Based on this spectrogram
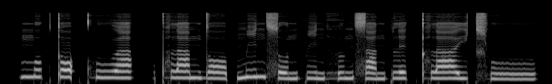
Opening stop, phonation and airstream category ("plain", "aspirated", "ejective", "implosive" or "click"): plain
